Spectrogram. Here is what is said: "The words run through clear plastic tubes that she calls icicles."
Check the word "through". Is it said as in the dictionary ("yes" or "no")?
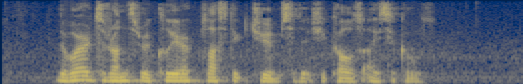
yes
